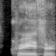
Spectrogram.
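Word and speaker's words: craythur: Crater, the same as the creature. It is, Tom. Crater just being kind of the Irish pronunciation, kind of Irish language or slang for the creature, the Crater.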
